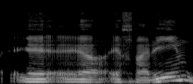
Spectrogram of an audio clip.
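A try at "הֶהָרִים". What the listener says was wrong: Эгарим, да, поскольку здесь второе тяжелее, то здесь меняется. Эгарим.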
